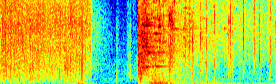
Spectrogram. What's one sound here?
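A burst of flame whooshes and roars.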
